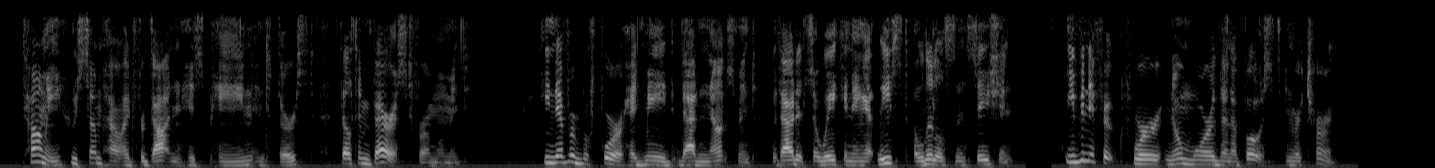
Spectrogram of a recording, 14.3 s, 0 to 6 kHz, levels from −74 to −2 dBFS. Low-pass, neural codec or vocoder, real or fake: 5.4 kHz; vocoder, 44.1 kHz, 128 mel bands every 256 samples, BigVGAN v2; fake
